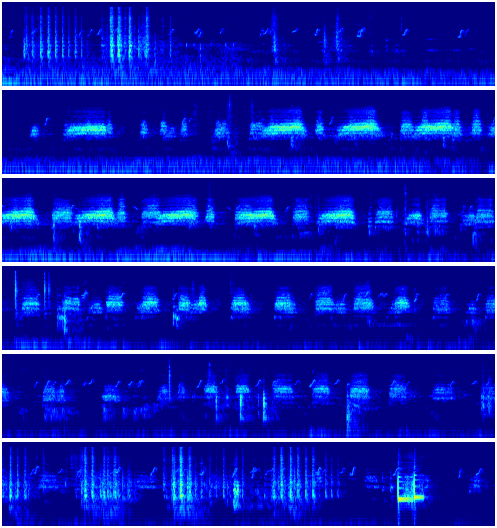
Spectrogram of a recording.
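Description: Bangkok game chickens, a hen and her newly hatched chicks, giving short repeated calls: about two a second at first, then quicker and softer. A few knocks come near the end.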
